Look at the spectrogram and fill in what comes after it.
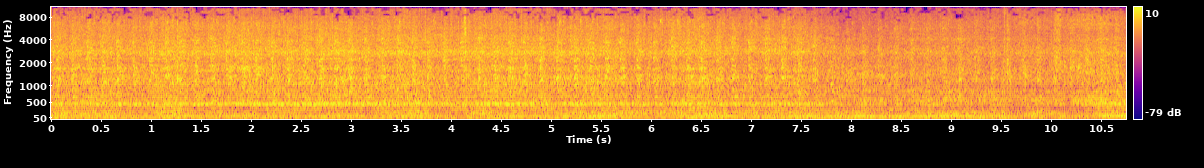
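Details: Deep, uneven internal knock at a rough, lumpy idle, valve cover off. Valves partly dry but moving. Owner suspects the cam or a valve. Penetrant tried; cause unconfirmed.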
